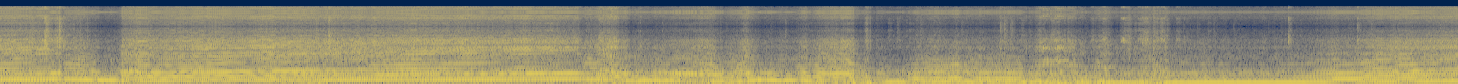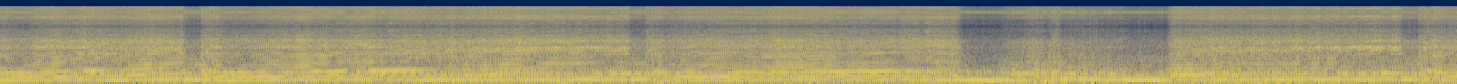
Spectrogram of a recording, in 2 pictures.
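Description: Honda Civic Type R's four-cylinder engine heard from inside the cabin under hard acceleration, its pitch climbing steadily through each gear and dropping sharply at about half a dozen quick gear changes. Around the middle the revs fall to a low point as the car slows for a corner, then climb hard again.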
